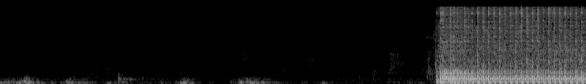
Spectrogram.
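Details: Makita RBC411 two-stroke brush cutter, which had been noisy near the clutch housing before it started shaking violently: quiet at first, then a harsh buzzing run with a fast shudder, caused by bent blade tips.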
